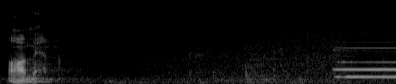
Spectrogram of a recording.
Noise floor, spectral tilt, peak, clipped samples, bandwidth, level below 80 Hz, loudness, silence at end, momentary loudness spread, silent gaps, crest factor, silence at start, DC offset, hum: -61 dBFS; -6 dB/octave; -16 dBFS; under 0.1%; 18 kHz; -68 dBFS; -37 LUFS; 0 s; 26 LU; none; 24 dB; 0.1 s; under 0.1%; none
